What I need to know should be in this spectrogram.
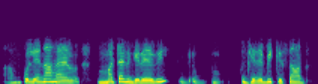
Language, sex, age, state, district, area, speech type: Urdu, female, 18-30, Bihar, Saharsa, rural, conversation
